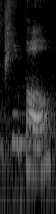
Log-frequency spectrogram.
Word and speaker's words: people: is our sentence blind people use their sense of touch and also the O in people is silent too the sounds of letter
